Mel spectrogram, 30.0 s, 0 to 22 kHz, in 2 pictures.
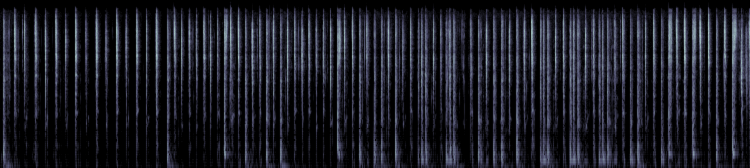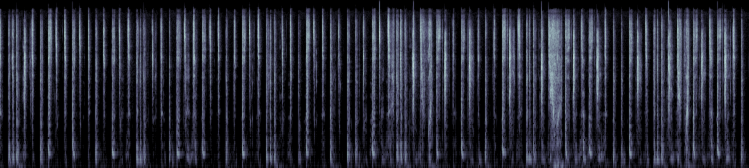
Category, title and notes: Music > Solo percussion
Beatbox Freestyle Session 5
Unprocessed, unedited beatbox freestyle session
beatbox, percussion, human-beatbox, beat, beat-box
